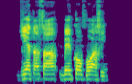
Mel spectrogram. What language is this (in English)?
Sindhi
